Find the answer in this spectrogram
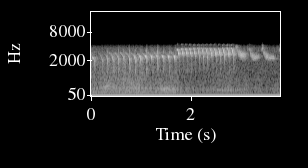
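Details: Courtship song of a canary, a rapid rolling trill of evenly spaced pulsed notes that quickens and rises slightly in pitch before ending in a few separate chirps, faint low room hum beneath.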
